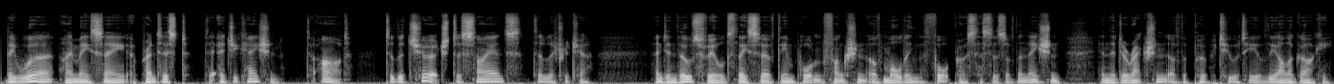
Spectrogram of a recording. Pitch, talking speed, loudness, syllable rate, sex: 95 Hz, 195 wpm, -18 LUFS, 6.2 syllables/s, male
